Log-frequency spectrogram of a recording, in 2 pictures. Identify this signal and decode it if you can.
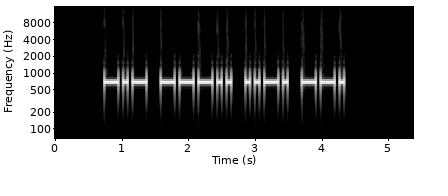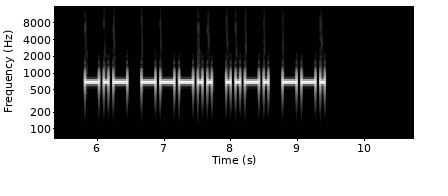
Morse code, heard as a keyed tone, about 17 wpm, 700 Hz. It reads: K8FG K8FG
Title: USA Call Signs - 4 Characters - Repeated 3x - 17wpm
